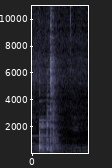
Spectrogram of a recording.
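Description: A metal lid set onto a cooking pot of banana flower curry with potato, two quick close clanks in fast succession followed by a fading ring.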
